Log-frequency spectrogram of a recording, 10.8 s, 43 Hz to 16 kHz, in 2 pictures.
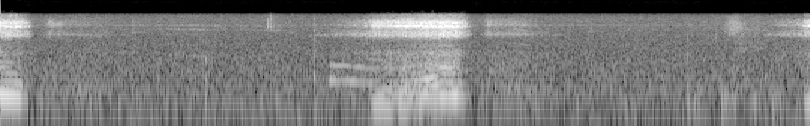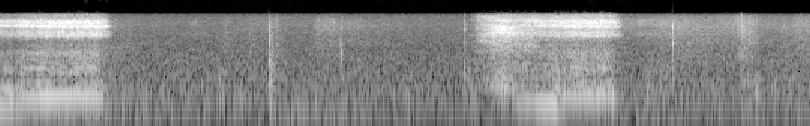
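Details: Dog snoring while cozied up asleep during a winter storm: three rattling, hissing breaths about three seconds apart with quiet gaps, roughly 20 breaths a minute.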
